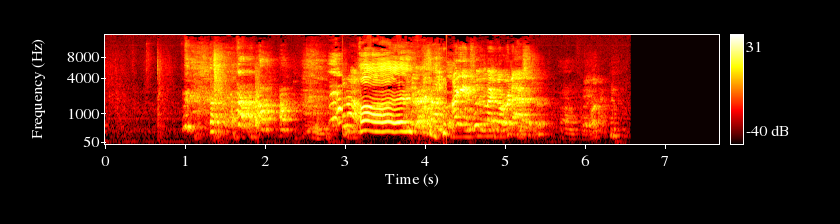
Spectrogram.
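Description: Teenagers talk and laugh loudly close by.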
